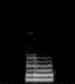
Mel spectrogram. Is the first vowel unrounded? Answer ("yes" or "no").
no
